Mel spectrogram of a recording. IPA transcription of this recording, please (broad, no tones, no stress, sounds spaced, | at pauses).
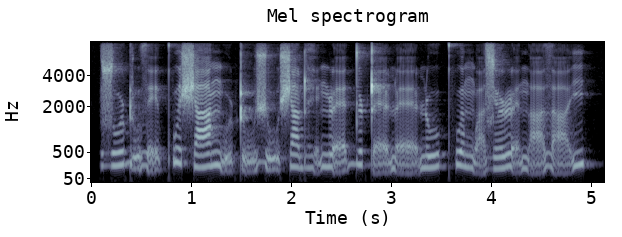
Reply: z u ɖ ṵ ð ḛ kʷʼ e ʃ a ŋ ṵ ʈ ṵ ʒ ṵ ʃ a ɖʱ ḛ ŋ ɭ ɛ̰ d̪ ʏ ʈ ɛ̰ ɳ ɛ̰ ɳ u kʷʰ ɛ ŋʷ a̰ z ʏ ɭ ɛ̰ n̪ a̰ ð a̰ j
